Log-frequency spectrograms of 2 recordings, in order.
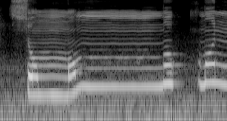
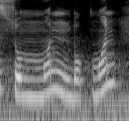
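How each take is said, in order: First: An m sound comes before the b. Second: An n sound comes before the b. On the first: The speaker calls it right. "yang benar adalah summum bukmun" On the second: The speaker calls it wrong. "jika kalian membaca summun bukmun itu salah"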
